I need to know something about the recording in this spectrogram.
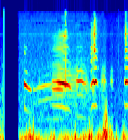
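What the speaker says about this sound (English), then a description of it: "the rare and endangered nene goose" Nene geese, the endangered Hawaiian goose, honk close by on Kauai in a loud run of nasal, wavering calls, several overlapping honks following one another after a brief moment of silence.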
